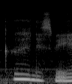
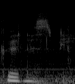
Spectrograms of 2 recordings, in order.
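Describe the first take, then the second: First: Said in the usual way. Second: Goodness me said softly under breath. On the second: Shown as a demonstration. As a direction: murmur it quietly. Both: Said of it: "repeated louder".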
